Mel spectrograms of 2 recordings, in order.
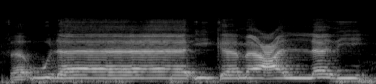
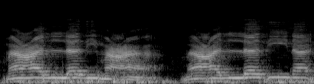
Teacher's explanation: ma'a kita buka, barulah dia tidak naik hidung. Kalau tak dia akan jadi ma'alladzi, ma'alladzina, dia akan naik hidung lah.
